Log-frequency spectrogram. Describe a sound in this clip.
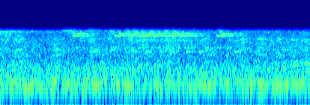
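Bright twinkling chimes ring out.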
